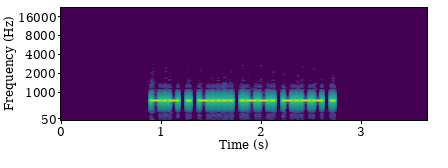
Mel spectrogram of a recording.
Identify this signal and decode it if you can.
Morse code, heard as a keyed tone, about 40 wpm, 700 Hz. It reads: KE6PYE
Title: USA Call Signs - 6 Characters - 4x Character Spacing - 40wpm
